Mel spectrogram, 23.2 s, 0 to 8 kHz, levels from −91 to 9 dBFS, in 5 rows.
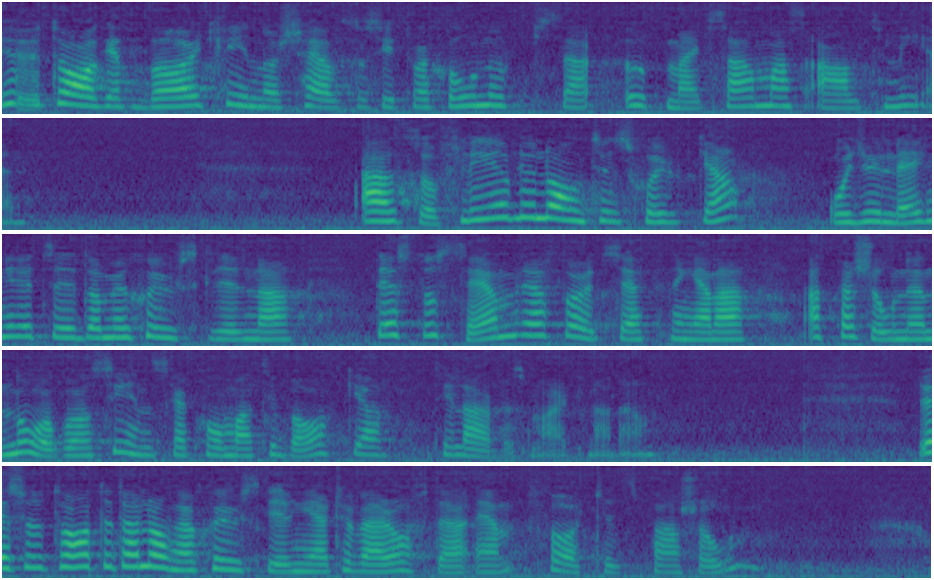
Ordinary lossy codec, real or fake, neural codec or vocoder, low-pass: none; fake; codec, 16 kHz, 8 kbps, FunCodec, trained on LibriTTS, 25 frames a second; none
